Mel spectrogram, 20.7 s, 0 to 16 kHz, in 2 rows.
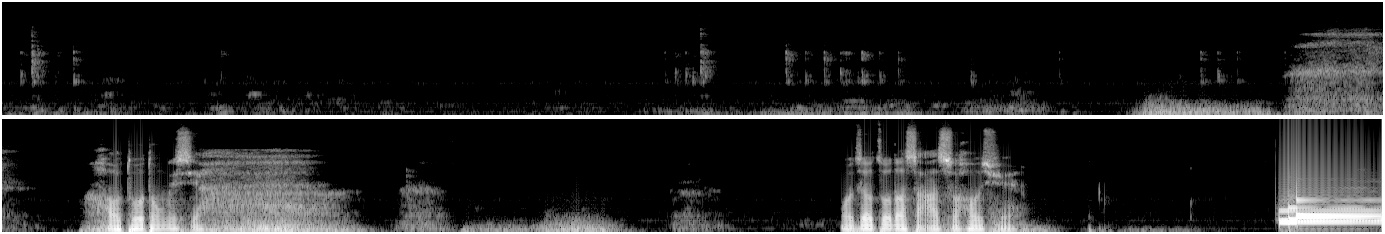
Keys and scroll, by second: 0.2 space, 5.0 alt+s, 5.2 space, 6.2 alt+s.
